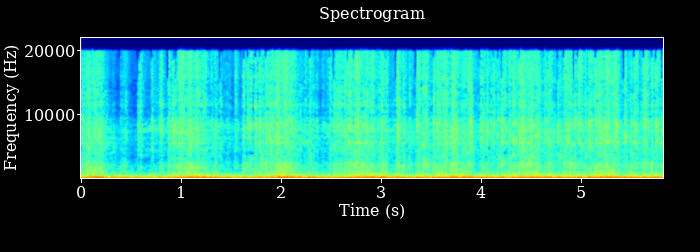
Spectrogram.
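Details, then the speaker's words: Supercharged big-block Chevy V8, reinstalled with the oil pump primed by drill and timing set correctly, briefly run without coolant: a loud, deep, even rumble that swells with light revs, with no knocks or misfires. "I primed the oil pump with a drill before I started it but it's running really good and I got the timing bang on"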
